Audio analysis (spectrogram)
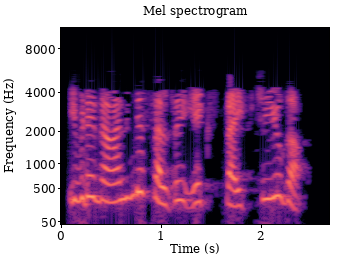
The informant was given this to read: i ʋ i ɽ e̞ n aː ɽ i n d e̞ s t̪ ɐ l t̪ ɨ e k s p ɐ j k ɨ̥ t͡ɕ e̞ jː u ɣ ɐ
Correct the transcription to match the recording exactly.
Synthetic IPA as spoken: i ʋ i ɽ e̞ n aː l i n d e̞ s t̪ ɐ l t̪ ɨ e k s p ɐ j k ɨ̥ t͡ɕ e̞ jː u ɣ ɐ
